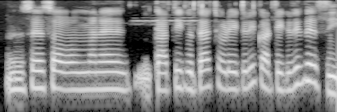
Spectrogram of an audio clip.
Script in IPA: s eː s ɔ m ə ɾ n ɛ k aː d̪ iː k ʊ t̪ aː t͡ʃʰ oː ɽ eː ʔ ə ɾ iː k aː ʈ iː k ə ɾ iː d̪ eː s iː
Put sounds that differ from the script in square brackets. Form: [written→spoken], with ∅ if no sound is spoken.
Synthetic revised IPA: s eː s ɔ m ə [ɾ→∅] n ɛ k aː [d̪→t̪] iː k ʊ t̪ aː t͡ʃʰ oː ɽ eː [ʔ→k] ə ɾ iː k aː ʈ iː k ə ɾ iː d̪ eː s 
